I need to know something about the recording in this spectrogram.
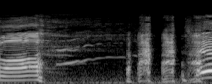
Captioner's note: laughs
